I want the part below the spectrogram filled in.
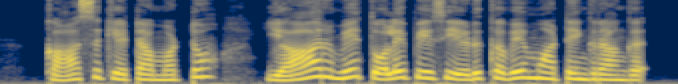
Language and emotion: Tamil, sad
